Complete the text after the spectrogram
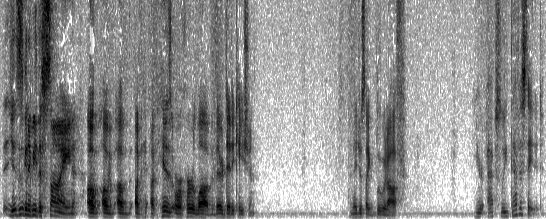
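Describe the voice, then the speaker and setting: A man giving an informal religious talk, animated and given to restarts, acting out the voices he quotes. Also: mid-range voice, measured pace.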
